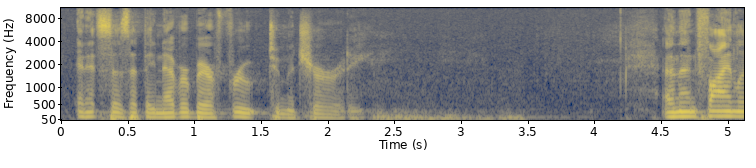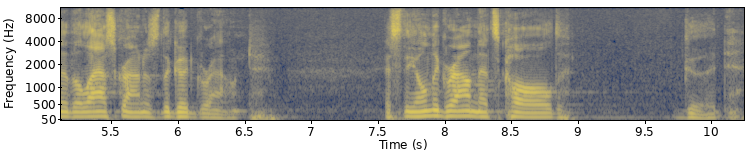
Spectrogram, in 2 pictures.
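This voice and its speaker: A man preaching a sermon in a lively, conversational way, with quick asides. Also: mid-range voice, in a large hall.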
